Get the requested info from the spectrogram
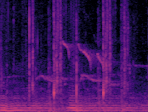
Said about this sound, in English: Oh, no! The bee flew away! You must have scared it off, Alph.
